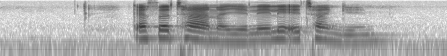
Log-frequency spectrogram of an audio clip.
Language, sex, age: Xhosa, female, 33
